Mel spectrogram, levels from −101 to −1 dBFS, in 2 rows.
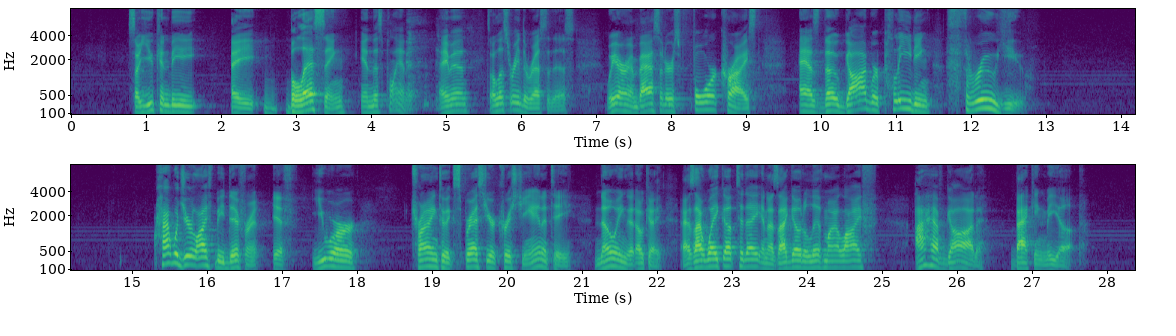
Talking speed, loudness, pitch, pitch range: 135 wpm, -29 LUFS, 140 Hz, 120-150 Hz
